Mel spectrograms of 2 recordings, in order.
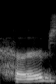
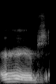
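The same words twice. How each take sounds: First: It is said with a British pronunciation. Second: It is said with an American pronunciation. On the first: The speaker calls it wrong. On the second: The speaker calls it right.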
